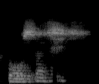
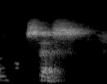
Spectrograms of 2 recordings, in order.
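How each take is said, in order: First: "process" as the verb, drawn out slowly; verb pronunciation. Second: "process" as the noun, stress on PRO; noun pronunciation. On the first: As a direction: demonstrate "process" as a doing word, slow and deliberate. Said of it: "if you're doing something". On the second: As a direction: demonstrate the noun "process", first syllable stressed. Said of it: "It's a noun". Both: Shown as a demonstration.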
